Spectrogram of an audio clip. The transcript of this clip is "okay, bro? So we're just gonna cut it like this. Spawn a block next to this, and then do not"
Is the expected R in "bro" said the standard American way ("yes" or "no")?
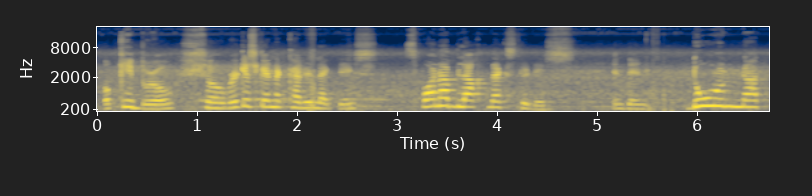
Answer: yes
